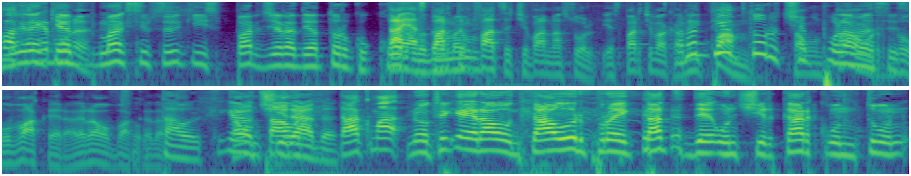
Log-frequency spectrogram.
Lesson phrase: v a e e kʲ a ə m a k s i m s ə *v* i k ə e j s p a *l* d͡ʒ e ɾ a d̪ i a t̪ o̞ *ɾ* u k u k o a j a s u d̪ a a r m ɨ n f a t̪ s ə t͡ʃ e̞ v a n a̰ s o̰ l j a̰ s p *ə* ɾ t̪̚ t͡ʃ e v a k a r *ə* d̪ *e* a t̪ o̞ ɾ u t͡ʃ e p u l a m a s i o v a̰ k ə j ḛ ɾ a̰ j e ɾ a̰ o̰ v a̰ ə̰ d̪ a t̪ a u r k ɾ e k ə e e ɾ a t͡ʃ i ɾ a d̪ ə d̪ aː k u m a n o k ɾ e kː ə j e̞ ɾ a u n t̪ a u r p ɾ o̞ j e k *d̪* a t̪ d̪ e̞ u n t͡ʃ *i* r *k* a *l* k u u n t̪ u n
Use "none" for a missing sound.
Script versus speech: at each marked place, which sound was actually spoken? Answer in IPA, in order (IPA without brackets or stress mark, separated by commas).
z, r, ɾ, a, a, i, t̪, i, k, r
